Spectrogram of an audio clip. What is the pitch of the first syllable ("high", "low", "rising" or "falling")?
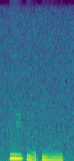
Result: high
